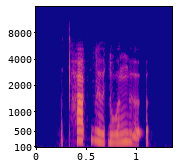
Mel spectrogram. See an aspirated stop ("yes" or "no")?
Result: yes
